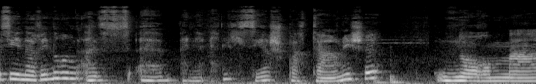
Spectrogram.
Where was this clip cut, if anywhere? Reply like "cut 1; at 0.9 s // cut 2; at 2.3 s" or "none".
none

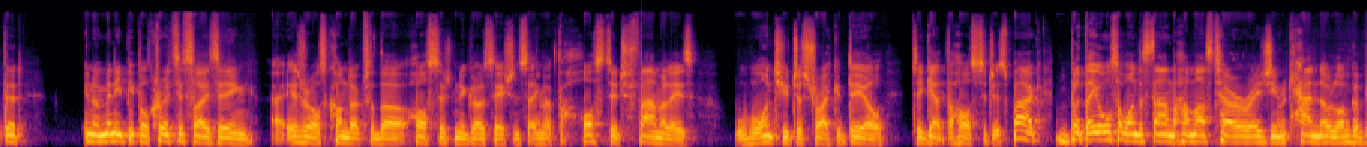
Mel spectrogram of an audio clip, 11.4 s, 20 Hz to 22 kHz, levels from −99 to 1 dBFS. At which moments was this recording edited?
cut 1; at 1.3 s // cut 2; at 8.7 s

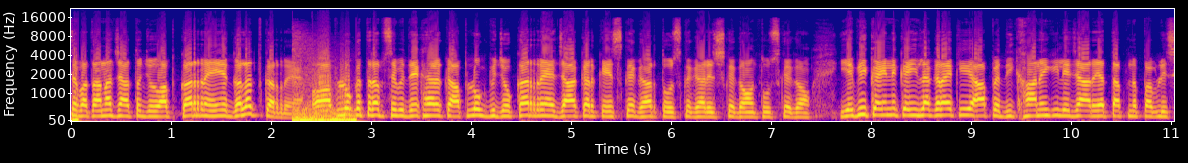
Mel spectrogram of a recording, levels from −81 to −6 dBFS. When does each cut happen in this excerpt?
cut 1; at 2.4 s

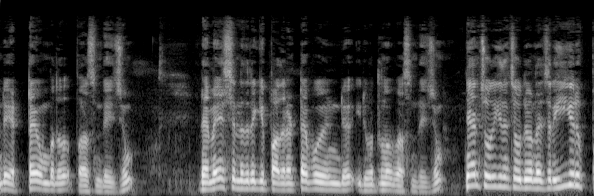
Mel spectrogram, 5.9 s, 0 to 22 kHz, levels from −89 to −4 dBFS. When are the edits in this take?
cut 1; at 4.5 s

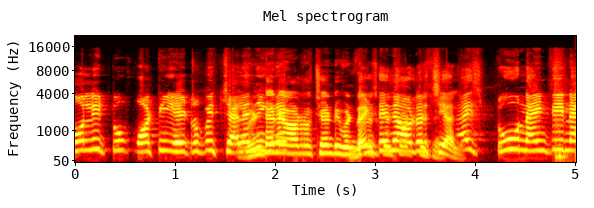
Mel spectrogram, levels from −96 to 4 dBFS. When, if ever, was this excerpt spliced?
cut 1; at 4.0 s

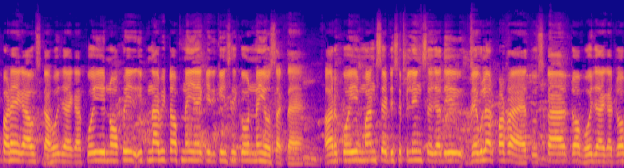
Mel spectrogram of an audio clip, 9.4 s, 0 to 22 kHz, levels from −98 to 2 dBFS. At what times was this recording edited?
none

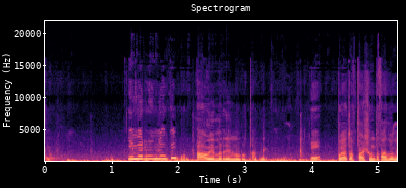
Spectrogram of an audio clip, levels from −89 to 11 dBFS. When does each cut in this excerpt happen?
none

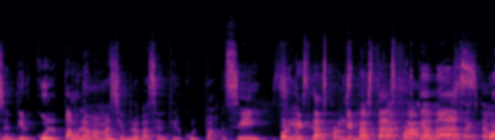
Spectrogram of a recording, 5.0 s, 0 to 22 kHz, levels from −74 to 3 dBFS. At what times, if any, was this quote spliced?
none

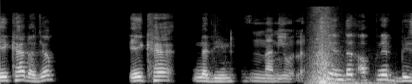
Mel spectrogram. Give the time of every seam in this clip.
cut 1; at 3.2 s

